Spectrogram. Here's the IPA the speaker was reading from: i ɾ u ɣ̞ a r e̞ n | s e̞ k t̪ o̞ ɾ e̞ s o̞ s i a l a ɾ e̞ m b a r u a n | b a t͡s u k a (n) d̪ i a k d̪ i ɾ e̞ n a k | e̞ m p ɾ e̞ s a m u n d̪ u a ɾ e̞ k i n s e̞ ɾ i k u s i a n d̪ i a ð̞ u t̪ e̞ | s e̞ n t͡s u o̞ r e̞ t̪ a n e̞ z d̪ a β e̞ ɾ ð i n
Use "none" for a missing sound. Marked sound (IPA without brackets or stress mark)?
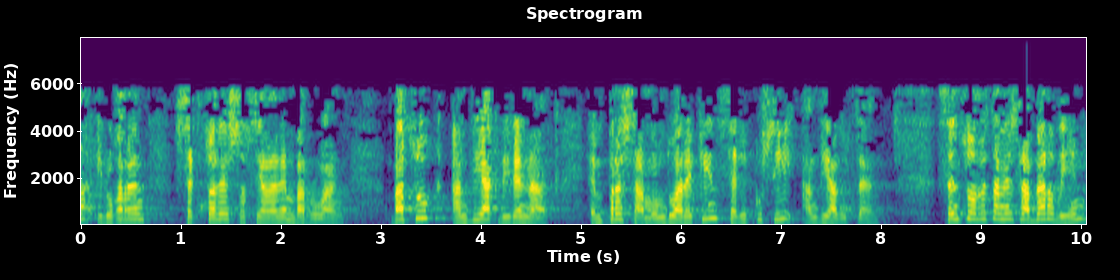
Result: n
